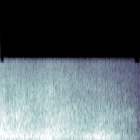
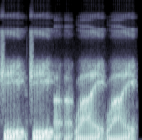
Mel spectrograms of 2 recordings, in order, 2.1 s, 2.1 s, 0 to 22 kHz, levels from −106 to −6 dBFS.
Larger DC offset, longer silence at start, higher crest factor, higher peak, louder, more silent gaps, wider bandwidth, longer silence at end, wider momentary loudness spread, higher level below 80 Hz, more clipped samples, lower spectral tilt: first, 2% vs under 0.1%; about the same, 0 s vs 0 s; second, 10 dB vs 16 dB; about the same, 0 dBFS vs -2 dBFS; first, -11 LUFS vs -17 LUFS; neither; second, 4 kHz vs 14.5 kHz; about the same, 0.1 s vs 0.1 s; first, 11 LU vs 4 LU; about the same, -20 dBFS vs -24 dBFS; neither; first, -12.5 dB/octave vs -6 dB/octave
